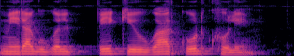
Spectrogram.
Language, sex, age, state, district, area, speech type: Hindi, male, 18-30, Uttar Pradesh, Chandauli, rural, read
